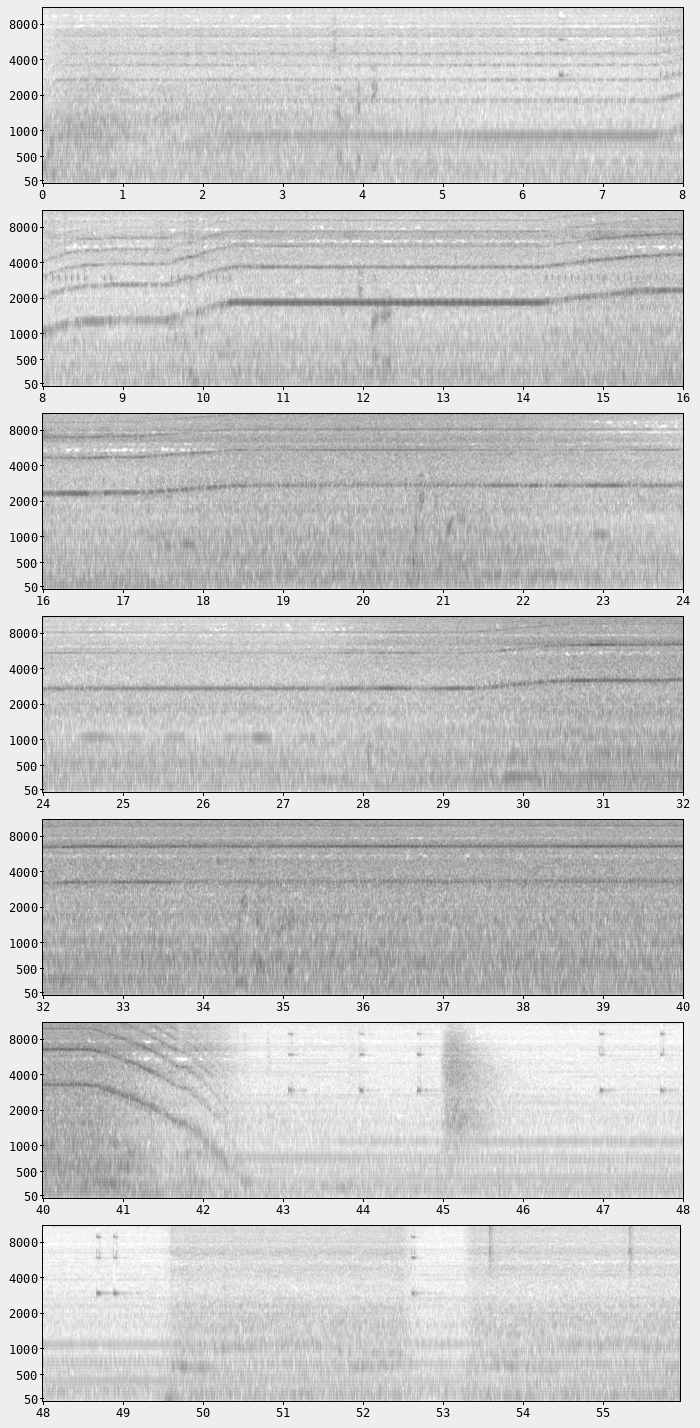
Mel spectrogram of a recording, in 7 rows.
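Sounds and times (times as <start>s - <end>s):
lathe spindle whining: 0.0s - 43.0s, 53.2s - 55.9s.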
